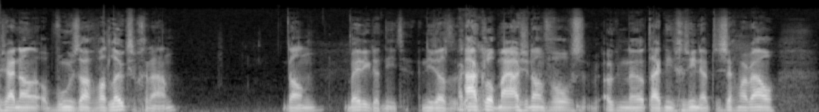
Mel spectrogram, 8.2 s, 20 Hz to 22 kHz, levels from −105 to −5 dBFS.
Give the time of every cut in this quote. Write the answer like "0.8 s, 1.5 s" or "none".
4.6 s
